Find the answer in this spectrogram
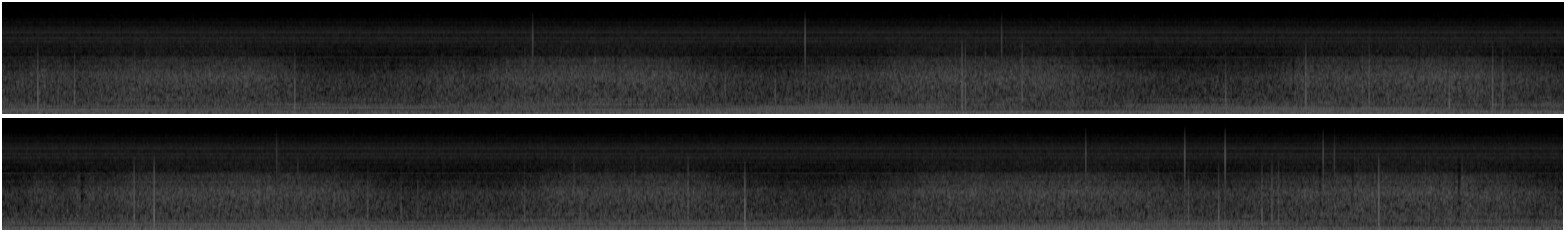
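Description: Faint steady electrical hum with hiss on an idle audio line, the hiss swelling and fading about every four seconds, with a few faint clicks.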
